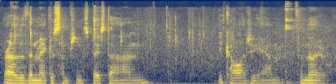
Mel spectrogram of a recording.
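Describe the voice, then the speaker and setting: While livestreaming a game, a man answers questions from chat in a soft, mellow, medium-pitched voice that is monotone and has noticeable vocal fry. He speaks reflectively and haltingly, working out his answers as he goes, with light background noise and keyboard typing.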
